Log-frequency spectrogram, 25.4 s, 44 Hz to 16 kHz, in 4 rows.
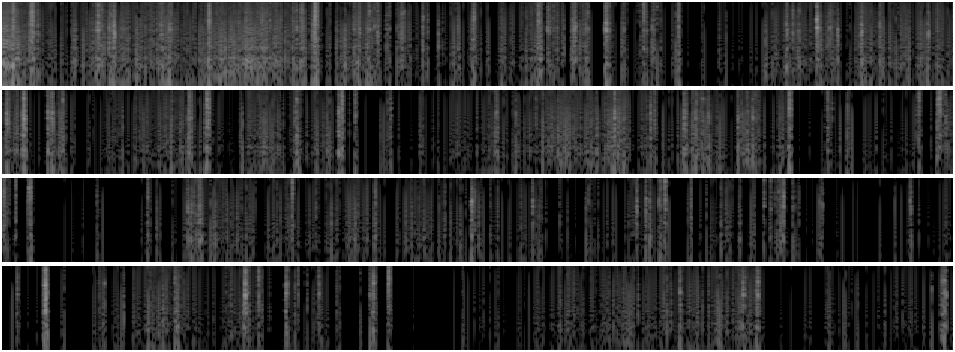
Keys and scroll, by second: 0.0-9.1 typing, 10.5-11.3 typing, 12.3-13.1 typing, 16.7-21.9 typing, 20.5 Return, 23.6-25.3 typing.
